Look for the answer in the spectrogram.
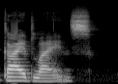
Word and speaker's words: guidelines: Brand, brand, brand guidelines, guide, forget the U, it's a long I, guide lines. So two long I's in those two syllables, guide lines, and the S at the end is a Z, guidelines, guidelines, brand guidelines.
